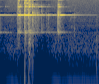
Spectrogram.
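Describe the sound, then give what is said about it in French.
A doorbell rings at an apartment door, two bright metallic chimes with a sustained high ringing tone carrying between them, loud and heard alone. “Sonne à la porte de l'appartement de sa mère.”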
